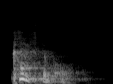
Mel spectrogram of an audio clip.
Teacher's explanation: native speakers typically compress the word into three syllables with the stress on the first syllable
